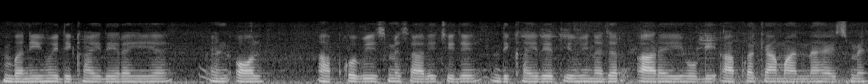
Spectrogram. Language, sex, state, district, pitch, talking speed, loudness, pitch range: Hindi, male, Chhattisgarh, Raipur, 130 Hz, 175 wpm, -20 LUFS, 130-135 Hz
